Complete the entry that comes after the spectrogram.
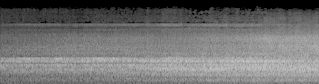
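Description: Locomotive-hauled passenger train approaching on electrified track, the rush of wheels on rail growing steadily louder as it nears, with a faint steady whine fading out in the first few seconds.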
